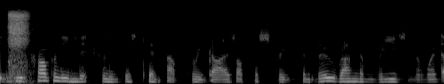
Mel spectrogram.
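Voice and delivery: ordinary talk

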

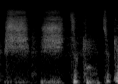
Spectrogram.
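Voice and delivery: soft unvoiced shushing; shushing whisper. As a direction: hush it like comforting a child. Soothing the beaten Nintendo.

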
